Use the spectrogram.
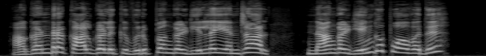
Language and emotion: Tamil, angry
